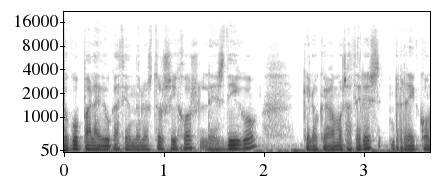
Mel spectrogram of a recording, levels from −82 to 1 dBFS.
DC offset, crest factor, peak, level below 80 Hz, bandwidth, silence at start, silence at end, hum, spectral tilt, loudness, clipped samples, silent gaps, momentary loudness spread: under 0.1%; 16 dB; -8 dBFS; -38 dBFS; 13 kHz; 0 s; 0 s; none; -8 dB/octave; -26 LUFS; under 0.1%; none; 7 LU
